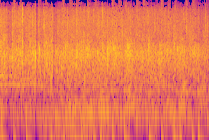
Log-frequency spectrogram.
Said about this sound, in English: I think we should thank our fantastic audience for being a fantastic audience. We thank love you. I'll give you a big round of applause for being a fantastic audience.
